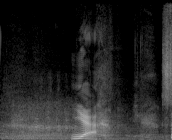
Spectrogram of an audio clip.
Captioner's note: audience laughing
